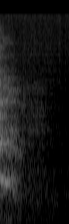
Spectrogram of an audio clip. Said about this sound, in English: That was a yawn. It's all good.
